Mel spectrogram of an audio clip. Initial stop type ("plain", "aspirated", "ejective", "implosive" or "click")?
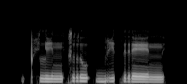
aspirated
